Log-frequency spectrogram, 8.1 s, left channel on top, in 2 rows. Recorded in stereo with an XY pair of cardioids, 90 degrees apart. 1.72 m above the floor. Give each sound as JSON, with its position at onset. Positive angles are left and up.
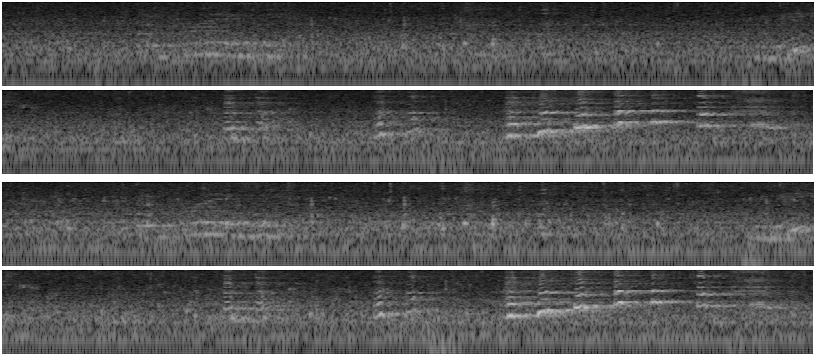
{"t": 0.7, "sound": "laughter", "azimuth_deg": -40, "distance_m": 6.0}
